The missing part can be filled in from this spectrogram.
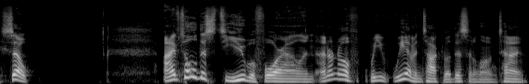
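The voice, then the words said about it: Slightly off, sickly-sounding voice. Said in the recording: “as you can hear, maybe, I know I can hear it, in my playback, my voice is a little bit off because I am somehow under the weather”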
